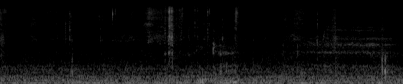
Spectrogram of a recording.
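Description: Thin Bible-paper pages being handled and turned: faint, short rustles and small clicks.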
